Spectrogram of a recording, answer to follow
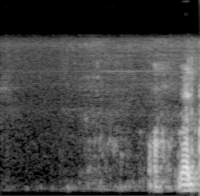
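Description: Near silence, then a voice starts speaking near the end.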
